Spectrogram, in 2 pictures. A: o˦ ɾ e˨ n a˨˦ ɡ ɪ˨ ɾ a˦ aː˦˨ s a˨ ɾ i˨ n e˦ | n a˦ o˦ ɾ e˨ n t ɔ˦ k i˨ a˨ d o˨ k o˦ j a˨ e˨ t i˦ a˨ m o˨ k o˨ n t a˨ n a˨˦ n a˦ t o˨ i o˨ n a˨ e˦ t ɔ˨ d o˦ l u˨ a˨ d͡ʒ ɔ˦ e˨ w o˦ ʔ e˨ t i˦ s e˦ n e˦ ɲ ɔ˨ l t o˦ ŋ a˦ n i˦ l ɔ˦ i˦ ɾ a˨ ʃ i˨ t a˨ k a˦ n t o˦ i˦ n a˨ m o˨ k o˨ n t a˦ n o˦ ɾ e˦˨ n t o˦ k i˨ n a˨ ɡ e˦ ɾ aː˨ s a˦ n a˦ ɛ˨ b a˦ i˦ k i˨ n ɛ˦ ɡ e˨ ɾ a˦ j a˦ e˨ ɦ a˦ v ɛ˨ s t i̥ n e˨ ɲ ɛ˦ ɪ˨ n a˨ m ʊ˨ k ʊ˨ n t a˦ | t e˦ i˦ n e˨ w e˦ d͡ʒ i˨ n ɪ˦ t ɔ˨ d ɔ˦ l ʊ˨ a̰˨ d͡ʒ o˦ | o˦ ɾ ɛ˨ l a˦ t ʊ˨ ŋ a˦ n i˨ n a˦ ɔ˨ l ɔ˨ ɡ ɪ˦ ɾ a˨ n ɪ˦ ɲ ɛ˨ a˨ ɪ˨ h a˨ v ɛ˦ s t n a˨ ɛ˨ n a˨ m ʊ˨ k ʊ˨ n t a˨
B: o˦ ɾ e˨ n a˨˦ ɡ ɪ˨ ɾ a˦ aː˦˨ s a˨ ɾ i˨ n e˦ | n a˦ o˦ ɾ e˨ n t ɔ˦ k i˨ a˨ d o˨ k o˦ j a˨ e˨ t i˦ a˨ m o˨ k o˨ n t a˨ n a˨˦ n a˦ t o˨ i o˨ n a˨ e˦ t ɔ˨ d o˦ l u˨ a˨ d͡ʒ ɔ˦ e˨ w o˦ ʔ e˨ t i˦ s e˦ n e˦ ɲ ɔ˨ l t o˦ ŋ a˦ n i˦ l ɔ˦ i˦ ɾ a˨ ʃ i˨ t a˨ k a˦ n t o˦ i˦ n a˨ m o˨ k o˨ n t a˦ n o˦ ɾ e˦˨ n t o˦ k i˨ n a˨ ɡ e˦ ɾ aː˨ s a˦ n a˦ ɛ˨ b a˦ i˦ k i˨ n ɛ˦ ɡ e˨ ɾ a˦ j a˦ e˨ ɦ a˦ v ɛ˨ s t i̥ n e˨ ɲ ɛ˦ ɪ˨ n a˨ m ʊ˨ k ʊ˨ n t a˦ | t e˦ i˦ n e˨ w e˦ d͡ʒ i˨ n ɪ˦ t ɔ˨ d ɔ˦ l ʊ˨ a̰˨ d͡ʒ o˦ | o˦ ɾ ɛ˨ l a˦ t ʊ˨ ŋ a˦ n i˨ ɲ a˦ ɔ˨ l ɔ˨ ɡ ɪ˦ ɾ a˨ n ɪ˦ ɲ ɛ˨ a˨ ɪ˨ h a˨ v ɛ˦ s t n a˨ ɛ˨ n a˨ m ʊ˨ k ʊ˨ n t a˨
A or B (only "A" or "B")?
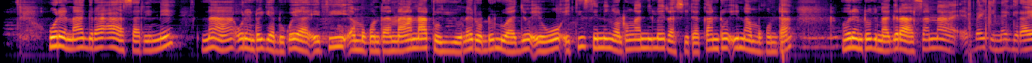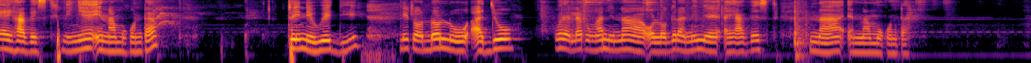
A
